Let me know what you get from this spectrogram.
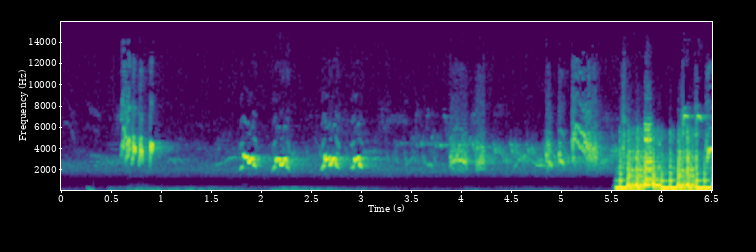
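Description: Birds chirping in short, separate high calls over a faint low hum. About five and a half seconds in, music starts abruptly and becomes the loudest sound.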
